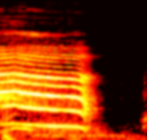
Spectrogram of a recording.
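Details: A single sustained, steady-pitched wail from an infant crying after waking up, under a second, then quiet, while adults playfully urge the baby to cry louder: infant crying.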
